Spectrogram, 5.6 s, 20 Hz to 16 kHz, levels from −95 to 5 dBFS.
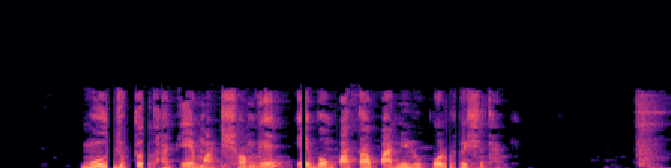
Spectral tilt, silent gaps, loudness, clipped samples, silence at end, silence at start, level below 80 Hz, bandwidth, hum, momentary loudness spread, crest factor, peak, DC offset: -5.5 dB/octave; 4.33-4.92 s; -19 LUFS; under 0.1%; 0.1 s; 0.65 s; -54 dBFS; 7.8 kHz; none; 14 LU; 18 dB; -2 dBFS; under 0.1%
